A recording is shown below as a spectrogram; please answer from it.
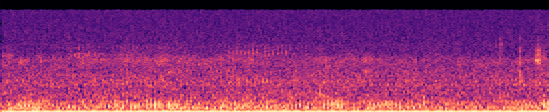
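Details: A steady, low purr from a beloved house kitty, a soft rolling rumble with an even beat, plus a few faint light ticks near the end.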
